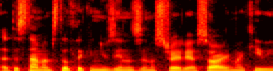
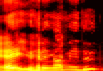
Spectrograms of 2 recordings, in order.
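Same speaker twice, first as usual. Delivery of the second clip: higher, louder joking challenge; hammed-up offended reply; mock indignant retort; 11 semitones higher, 7 dB louder than usual. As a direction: call him out in playful indignation. Imagined retort to officer.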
